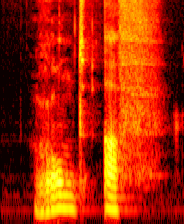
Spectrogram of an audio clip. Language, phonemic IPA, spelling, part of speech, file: Dutch, /ˈrɔnt ˈɑf/, rondt af, verb, Nl-rondt af.ogg
- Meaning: inflection of afronden: 1. second/third-person singular present indicative 2. plural imperative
